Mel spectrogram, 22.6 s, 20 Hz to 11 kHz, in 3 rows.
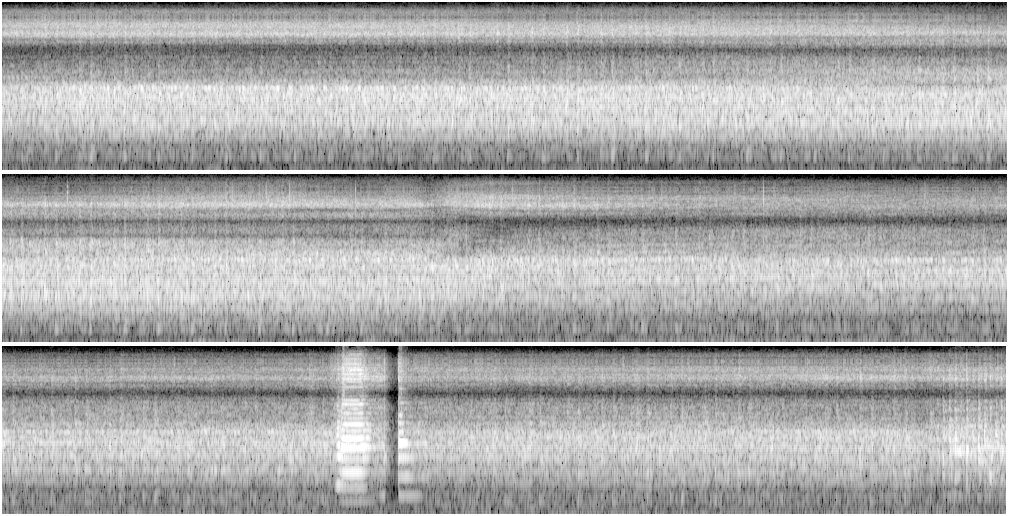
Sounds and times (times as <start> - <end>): Train: 0.0 - 22.6
Air horn, truck horn: 17.5 - 18.4.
